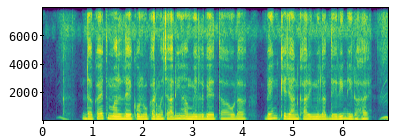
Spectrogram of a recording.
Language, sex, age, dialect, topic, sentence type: Chhattisgarhi, male, 18-24, Western/Budati/Khatahi, banking, statement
